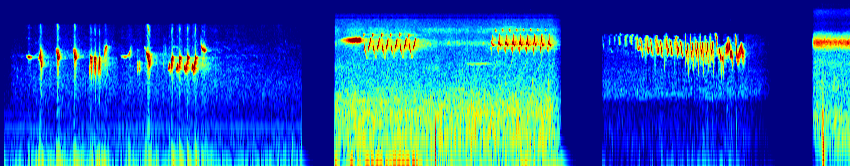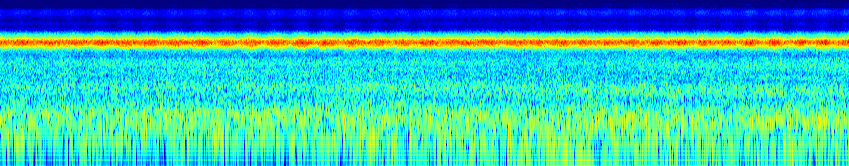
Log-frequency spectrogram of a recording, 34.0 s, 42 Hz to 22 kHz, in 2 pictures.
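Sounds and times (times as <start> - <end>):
bird chirps and trills: 0.3 - 5.8, 6.7 - 11.2, 12.1 - 15.1.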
